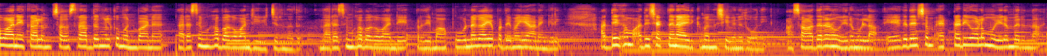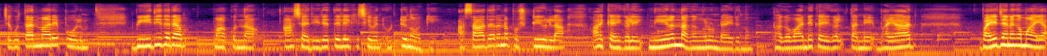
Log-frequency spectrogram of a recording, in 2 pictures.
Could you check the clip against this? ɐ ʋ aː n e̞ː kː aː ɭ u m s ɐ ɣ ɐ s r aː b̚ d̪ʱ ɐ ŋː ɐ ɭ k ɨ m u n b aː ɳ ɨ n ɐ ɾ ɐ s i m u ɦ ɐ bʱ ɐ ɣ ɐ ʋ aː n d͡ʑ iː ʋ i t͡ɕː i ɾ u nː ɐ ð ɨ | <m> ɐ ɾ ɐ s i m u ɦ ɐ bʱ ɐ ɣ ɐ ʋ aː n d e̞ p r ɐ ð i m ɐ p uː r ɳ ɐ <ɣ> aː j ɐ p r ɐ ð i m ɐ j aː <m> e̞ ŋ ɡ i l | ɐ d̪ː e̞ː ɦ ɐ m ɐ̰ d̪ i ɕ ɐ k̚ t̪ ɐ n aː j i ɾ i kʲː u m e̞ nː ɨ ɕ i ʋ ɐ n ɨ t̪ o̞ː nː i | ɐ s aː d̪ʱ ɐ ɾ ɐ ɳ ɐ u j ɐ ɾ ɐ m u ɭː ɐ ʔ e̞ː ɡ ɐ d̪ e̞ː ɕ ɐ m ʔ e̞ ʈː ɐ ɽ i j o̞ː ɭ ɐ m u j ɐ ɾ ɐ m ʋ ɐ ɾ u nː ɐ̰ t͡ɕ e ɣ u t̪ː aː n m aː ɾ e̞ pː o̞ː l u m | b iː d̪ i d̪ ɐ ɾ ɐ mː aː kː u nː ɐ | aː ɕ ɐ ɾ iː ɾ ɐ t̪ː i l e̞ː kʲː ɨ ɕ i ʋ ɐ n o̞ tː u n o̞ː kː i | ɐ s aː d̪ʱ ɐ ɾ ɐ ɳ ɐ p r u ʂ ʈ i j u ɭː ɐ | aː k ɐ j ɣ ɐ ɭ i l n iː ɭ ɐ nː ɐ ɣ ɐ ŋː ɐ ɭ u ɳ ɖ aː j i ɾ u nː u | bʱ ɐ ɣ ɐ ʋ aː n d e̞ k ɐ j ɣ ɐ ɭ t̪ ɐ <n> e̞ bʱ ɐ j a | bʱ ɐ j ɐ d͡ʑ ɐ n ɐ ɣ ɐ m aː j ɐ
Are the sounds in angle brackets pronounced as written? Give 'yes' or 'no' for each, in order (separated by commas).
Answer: no, yes, no, no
